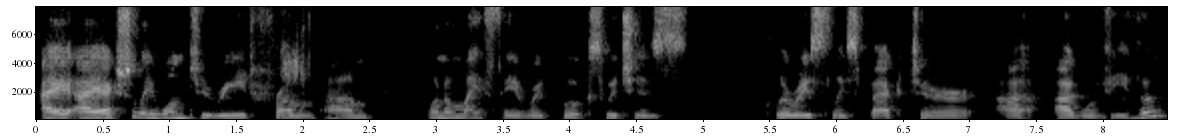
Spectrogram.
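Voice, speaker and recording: A woman's voice: mid-range voice, steady tone, unhurried. Hesitant woman from Portugal on a call. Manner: hesitant, many ums and restarts. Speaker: guest. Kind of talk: casual video-call chat. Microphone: video call.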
